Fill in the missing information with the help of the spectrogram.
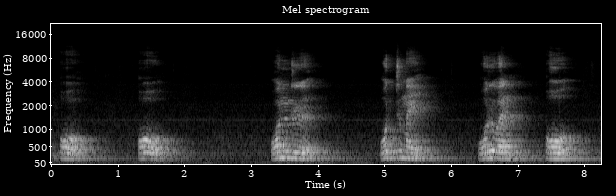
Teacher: When the Tamil phoneme O is produced the lips are closely rounded.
